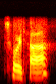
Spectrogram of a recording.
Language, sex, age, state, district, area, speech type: Bodo, male, 60+, Assam, Chirang, rural, conversation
